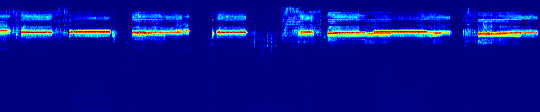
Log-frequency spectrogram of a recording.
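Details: High, shrill cricket trill at night in Phteah Prey, delivered in about seven bursts lasting one to two seconds each, separated by brief pauses, with a faint low hum in places.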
